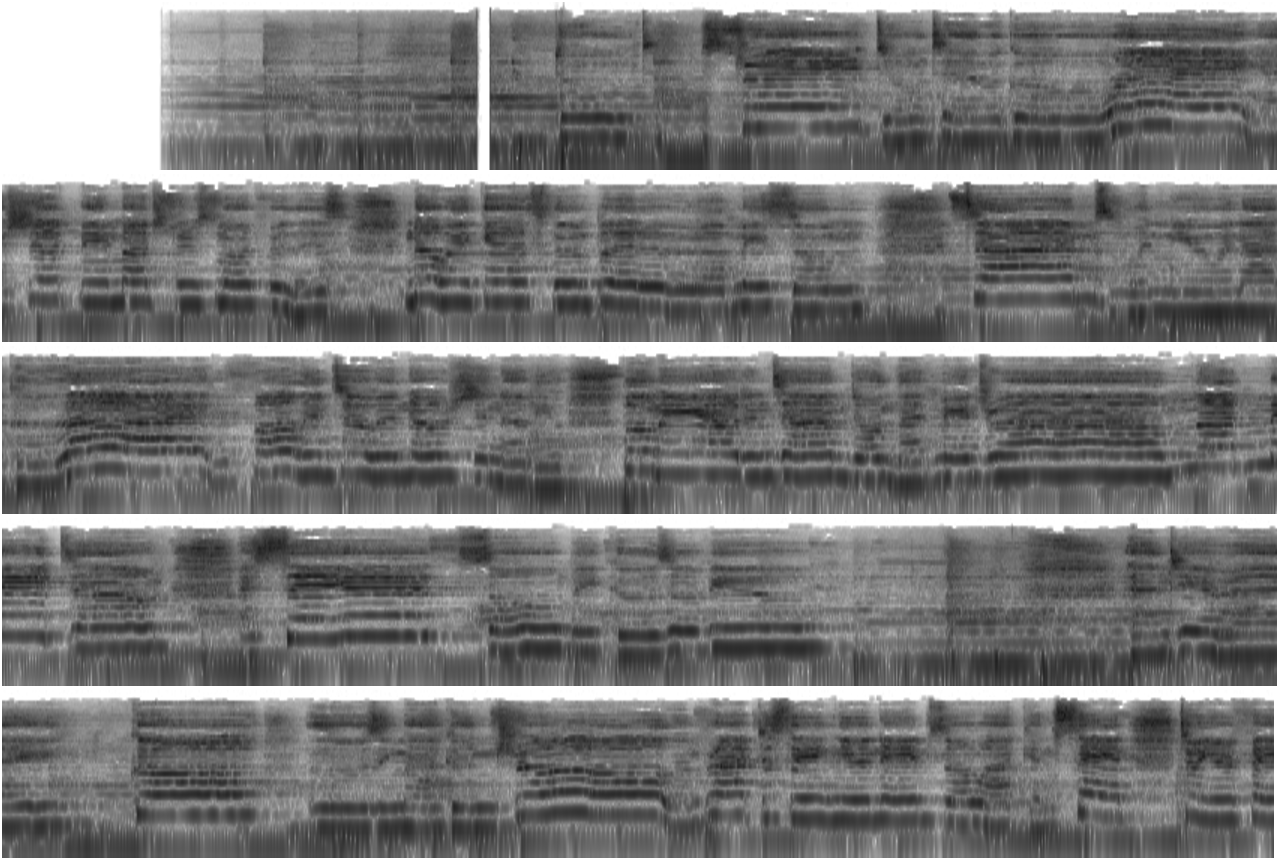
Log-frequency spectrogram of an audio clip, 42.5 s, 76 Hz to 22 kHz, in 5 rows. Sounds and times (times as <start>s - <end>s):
Music: 1.1s - 42.4s
Female singing: 3.4s - 31.2s, 33.0s - 42.4s.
